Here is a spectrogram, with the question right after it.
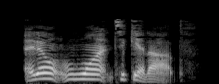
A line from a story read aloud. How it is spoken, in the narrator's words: Sabrina groaned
